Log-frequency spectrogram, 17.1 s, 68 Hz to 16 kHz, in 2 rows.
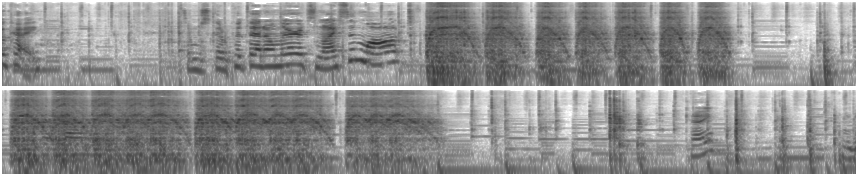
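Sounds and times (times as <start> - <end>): background music: 0.0 - 17.0
electric food chopper whirring: 4.2 - 7.4, 8.6 - 13.0.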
